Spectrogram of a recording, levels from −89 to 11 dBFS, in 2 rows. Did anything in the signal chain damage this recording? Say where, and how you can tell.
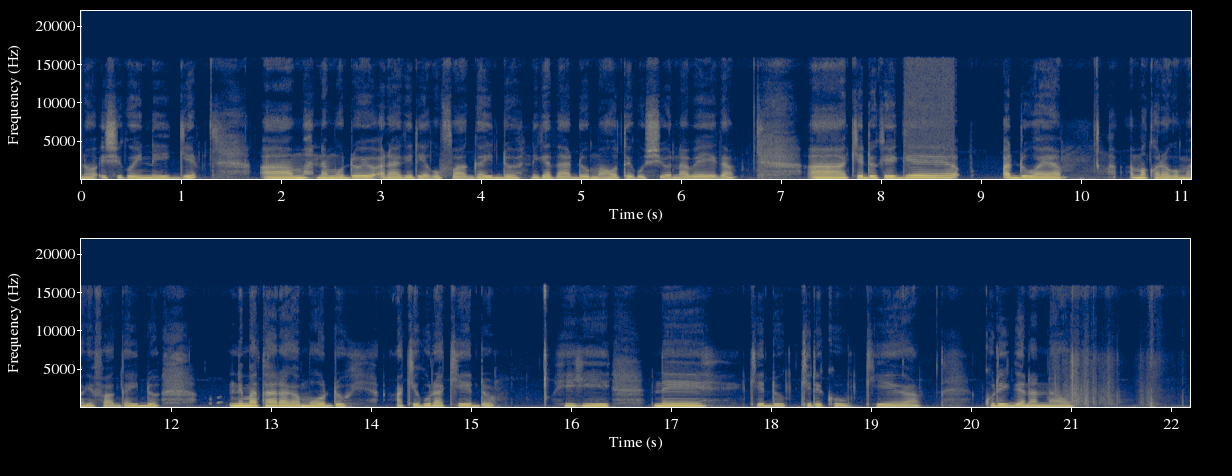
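Yes. From 8.23 to 8.73 s the speech turns distorted. This is likely a stuck bit at the converter, with one data bit fixed, offsetting half the sample values.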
